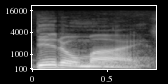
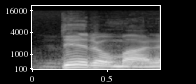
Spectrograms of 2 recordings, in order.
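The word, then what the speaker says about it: didomai (δίδωμι): If you have your Bible, if you'll look at verse 18, there is a word there, and it's pronounced didomai. Say that with me, didomai. Now let's all say it, didomai.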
